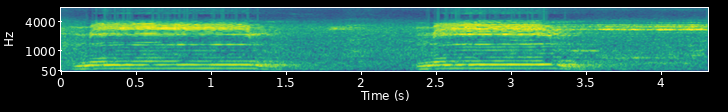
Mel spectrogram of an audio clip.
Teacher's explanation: ঠোঁট চাপা থেকে চেপে যাবে, মানে ফাঁকা থেকে চেপে যাবে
